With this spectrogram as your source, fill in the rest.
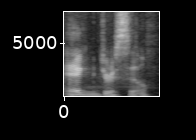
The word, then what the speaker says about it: Yggdrasil: You're gonna pronounce the Y as an E? Yeah. Eggdrasil.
